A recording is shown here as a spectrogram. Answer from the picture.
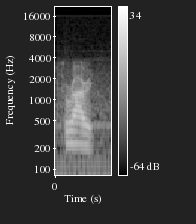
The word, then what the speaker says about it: Sahrawi: And they drove out much of the native population, people known as Sahrawi, which is spelled two different ways, but it's basically Sahrawi.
